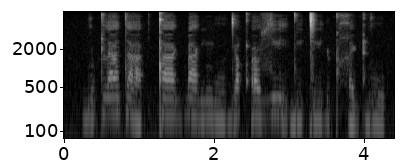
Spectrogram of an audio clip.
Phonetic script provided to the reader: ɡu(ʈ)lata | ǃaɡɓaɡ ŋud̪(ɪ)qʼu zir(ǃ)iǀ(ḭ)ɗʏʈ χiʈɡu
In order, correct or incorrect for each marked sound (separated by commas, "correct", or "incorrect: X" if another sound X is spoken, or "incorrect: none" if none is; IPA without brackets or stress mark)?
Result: correct, incorrect: ʏ, incorrect: d̪, incorrect: i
